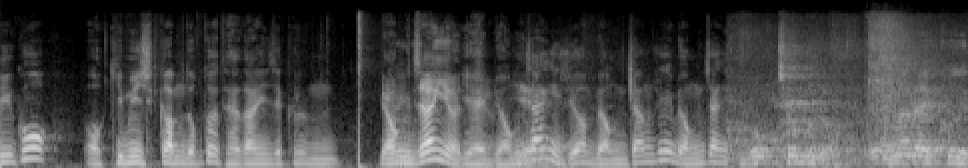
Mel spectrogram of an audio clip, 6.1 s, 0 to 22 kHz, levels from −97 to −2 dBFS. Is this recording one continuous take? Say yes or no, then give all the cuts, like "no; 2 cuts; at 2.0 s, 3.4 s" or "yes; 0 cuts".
yes; 0 cuts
